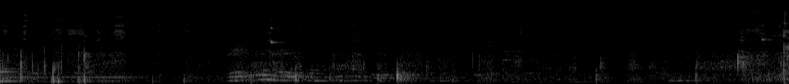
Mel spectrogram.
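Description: A marker or chalk scratches and taps across a board during a math lesson, short strokes in irregular bursts with quiet breathing and faint background sounds between them.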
